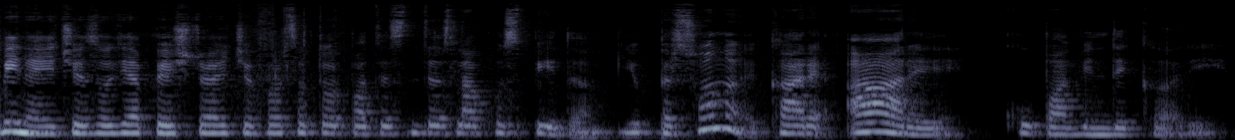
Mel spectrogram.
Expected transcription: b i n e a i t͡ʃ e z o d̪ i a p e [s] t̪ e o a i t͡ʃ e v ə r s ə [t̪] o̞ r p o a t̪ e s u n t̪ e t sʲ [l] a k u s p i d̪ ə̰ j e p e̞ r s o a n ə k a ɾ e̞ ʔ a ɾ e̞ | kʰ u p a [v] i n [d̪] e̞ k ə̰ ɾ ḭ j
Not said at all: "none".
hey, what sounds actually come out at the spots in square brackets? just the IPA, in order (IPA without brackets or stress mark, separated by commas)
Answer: ʃ, t̪, l, v, d̪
